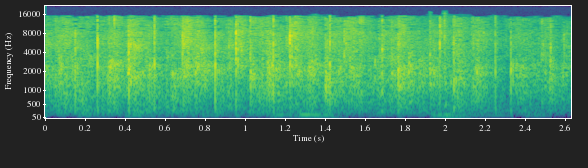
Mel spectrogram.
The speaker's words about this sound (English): Wait a minute, let's get some cheers in here.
